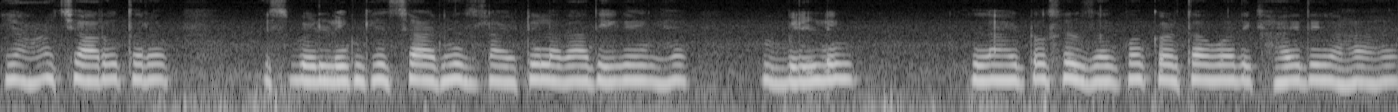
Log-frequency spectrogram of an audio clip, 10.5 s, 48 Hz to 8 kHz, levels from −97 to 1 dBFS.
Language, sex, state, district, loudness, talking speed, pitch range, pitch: Hindi, female, Uttar Pradesh, Muzaffarnagar, -26 LUFS, 125 wpm, 195-210 Hz, 205 Hz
